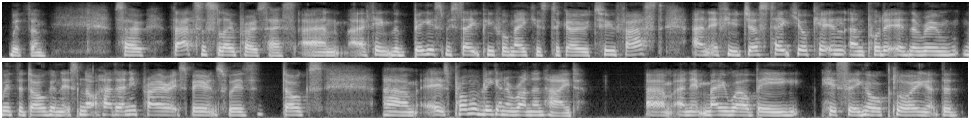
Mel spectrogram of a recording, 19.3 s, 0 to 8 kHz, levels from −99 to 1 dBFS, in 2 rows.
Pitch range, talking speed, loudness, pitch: 180-210 Hz, 200 wpm, -20 LUFS, 190 Hz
